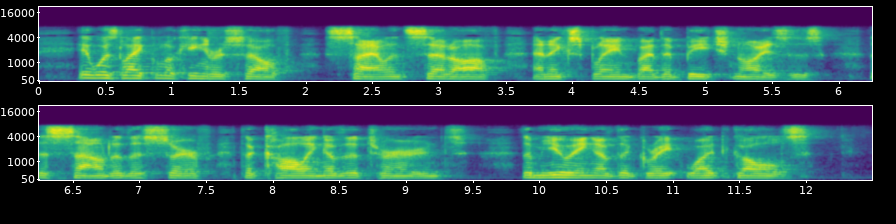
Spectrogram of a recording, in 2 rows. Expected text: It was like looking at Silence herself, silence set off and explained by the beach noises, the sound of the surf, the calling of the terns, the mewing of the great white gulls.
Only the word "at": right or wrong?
wrong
